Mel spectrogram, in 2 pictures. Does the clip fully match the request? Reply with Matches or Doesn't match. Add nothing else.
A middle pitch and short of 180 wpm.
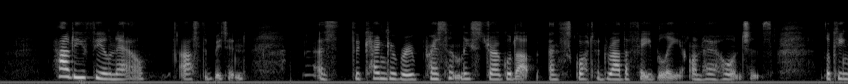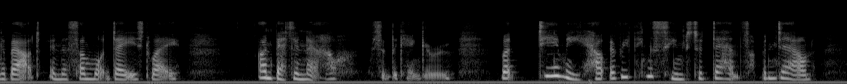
Doesn't match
